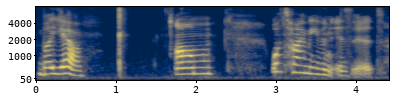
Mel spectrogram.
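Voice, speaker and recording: A woman's voice: high-pitched, lively intonation, slow, sharp tone. Scratchy-voiced woman chatting on a livestream. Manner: rambling, chatty, frequent "like" and "um". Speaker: crochet livestreamer. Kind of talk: casual live chat. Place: home living room.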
